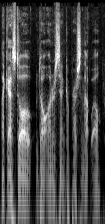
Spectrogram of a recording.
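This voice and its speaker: A man's voice: a bass voice, fast talker, creaky, bright, forceful tone, no echo, studio quality. A man giving an offhand, self-deprecating commentary as he breaks down an electronic track he produced. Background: music from the track being played.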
